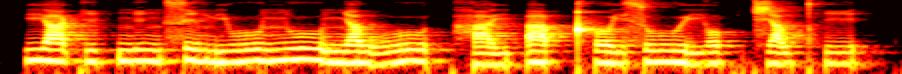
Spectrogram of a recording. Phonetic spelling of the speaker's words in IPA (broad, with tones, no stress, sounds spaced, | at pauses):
j a˥˨ k i˧ k̚ ŋ i˧ ŋ s i˧˩ m j uː˧ ɲ uː˥˨ ɲ a˧˩ w ʋ uː˥˨ t̚ h a˩˧ j ʔ a˥˨ p̚ kʰ o˧ j s uː˥˨ j o˧ k̚ t͡ɕ a˧ w t̪ʰ i˧ t̚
